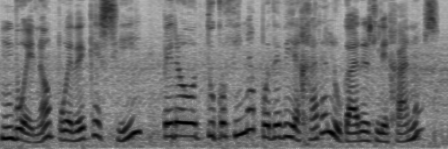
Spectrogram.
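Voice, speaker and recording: A woman's voice: fairly high pitch, very animated, unhurried, mellow, a little hiss or hum. A woman playing a friendly train cook in a Castilian Spanish cartoon dub, welcoming and playful with a child.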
